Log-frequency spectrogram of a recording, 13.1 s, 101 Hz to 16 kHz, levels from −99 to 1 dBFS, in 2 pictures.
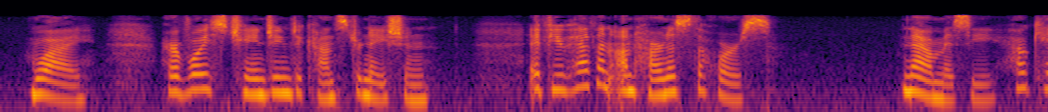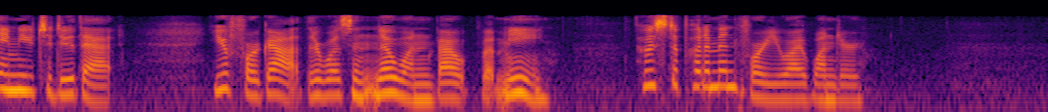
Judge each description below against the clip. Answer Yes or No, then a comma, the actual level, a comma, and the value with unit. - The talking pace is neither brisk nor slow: Yes, average, 175 wpm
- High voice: Yes, high, 225 Hz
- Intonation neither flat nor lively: No, wide, 6.2 semitones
